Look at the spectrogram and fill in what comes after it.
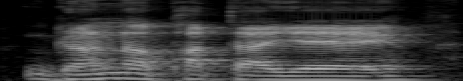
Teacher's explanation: the N for the gana is the retroflex. You're gonna actually bring your tongue back. You can't see that on the palate.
